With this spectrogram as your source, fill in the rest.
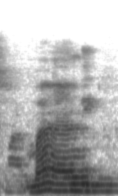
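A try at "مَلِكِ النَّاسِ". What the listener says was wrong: masih panjang. Dipendekin lagi. Masih panjang. Masih kegusur. Ya, tapi tadinya panjang. Malikin nun bertasnya panjang.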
